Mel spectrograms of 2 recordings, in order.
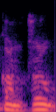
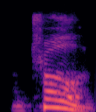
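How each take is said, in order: First: The stress is on the first syllable. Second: The stress is on the second syllable. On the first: The speaker calls it wrong. "Normally বলি control" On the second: The speaker calls it right. "Troll বলার সময় কি আমি জোরে বলছি"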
